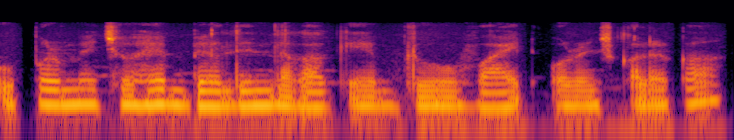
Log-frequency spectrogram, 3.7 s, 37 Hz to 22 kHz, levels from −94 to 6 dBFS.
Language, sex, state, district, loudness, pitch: Hindi, female, Arunachal Pradesh, Papum Pare, -18 LUFS, 175 Hz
